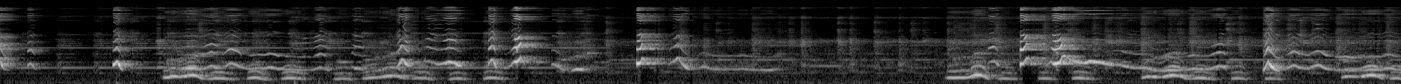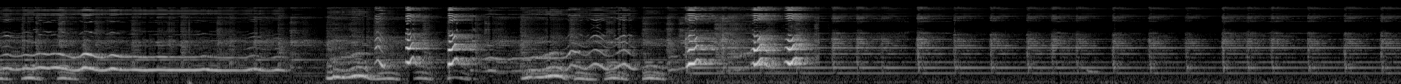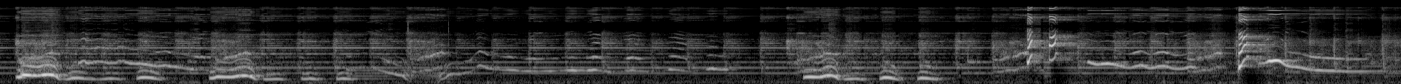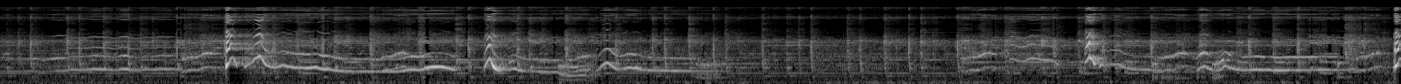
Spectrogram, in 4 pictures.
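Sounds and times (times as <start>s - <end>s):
music: 0.0s - 56.0s
small dog howling: 1.2s - 8.5s, 9.5s - 22.2s, 28.2s - 35.4s, 38.0s - 49.4s, 51.6s - 56.0s.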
